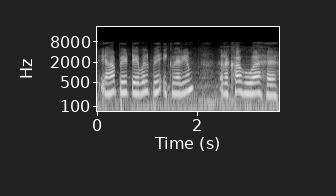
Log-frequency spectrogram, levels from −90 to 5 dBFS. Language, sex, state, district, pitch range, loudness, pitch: Hindi, female, Jharkhand, Ranchi, 240-265 Hz, -13 LUFS, 255 Hz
